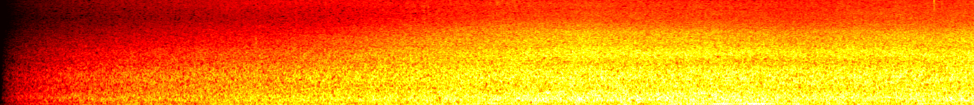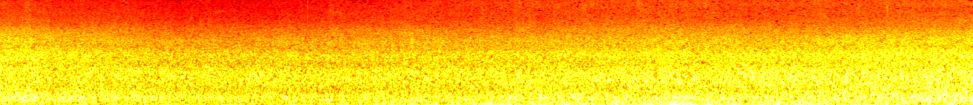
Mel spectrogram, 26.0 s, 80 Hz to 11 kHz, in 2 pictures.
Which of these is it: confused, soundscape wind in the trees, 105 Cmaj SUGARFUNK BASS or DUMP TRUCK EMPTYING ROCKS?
soundscape wind in the trees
